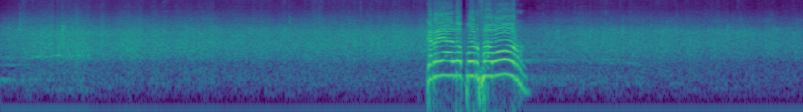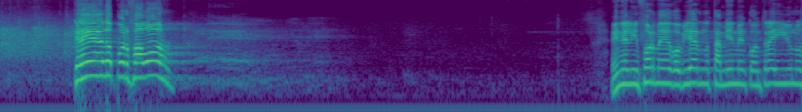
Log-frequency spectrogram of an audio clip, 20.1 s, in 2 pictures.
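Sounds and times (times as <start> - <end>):
audience applause: 0.0 - 11.0
speech: 5.3 - 6.7, 11.0 - 12.3, 17.7 - 20.0.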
